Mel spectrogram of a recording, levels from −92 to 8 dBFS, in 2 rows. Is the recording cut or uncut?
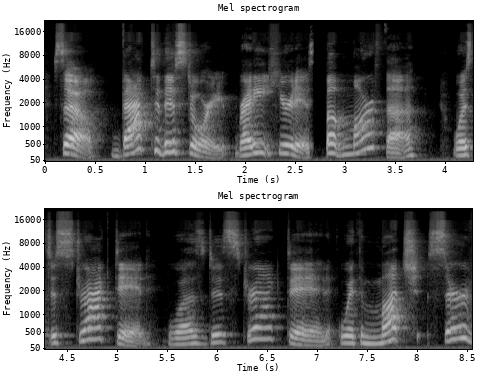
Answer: cut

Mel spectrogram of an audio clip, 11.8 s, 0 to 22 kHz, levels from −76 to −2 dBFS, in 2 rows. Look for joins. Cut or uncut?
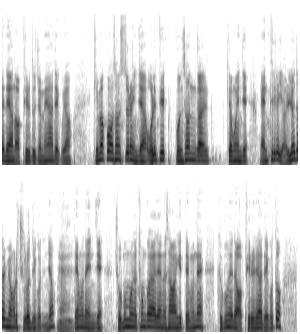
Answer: uncut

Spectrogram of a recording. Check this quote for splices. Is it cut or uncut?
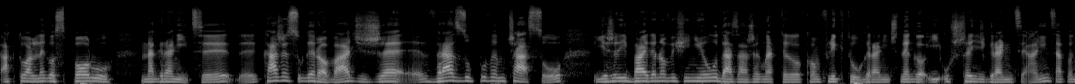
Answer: uncut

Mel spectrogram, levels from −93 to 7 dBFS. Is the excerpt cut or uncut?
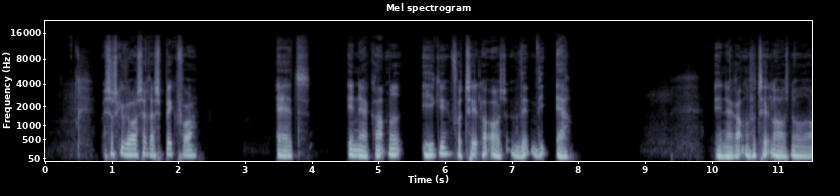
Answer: uncut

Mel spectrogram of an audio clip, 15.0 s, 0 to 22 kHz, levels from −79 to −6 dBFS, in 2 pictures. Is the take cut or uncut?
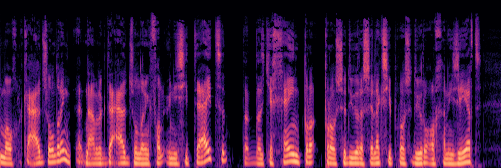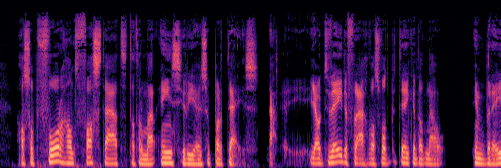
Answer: cut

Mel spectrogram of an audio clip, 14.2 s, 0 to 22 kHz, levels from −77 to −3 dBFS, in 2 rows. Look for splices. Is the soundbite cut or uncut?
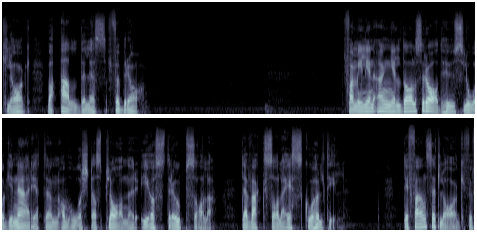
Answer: cut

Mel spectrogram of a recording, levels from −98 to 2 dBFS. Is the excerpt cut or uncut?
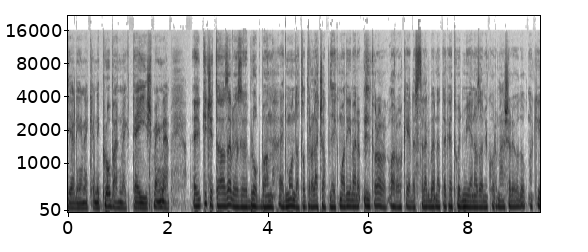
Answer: cut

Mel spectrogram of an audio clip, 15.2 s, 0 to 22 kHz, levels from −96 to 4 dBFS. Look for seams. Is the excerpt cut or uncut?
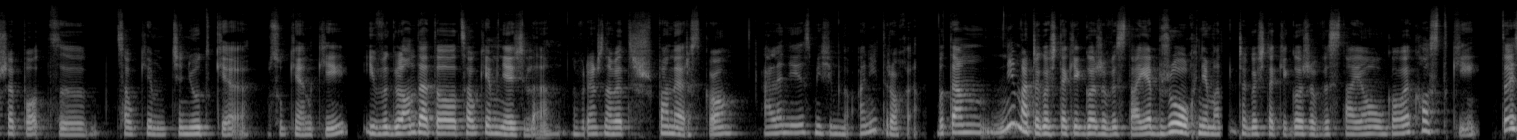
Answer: cut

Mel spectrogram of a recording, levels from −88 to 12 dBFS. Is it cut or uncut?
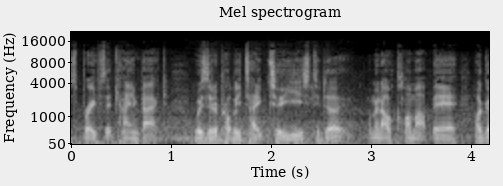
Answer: uncut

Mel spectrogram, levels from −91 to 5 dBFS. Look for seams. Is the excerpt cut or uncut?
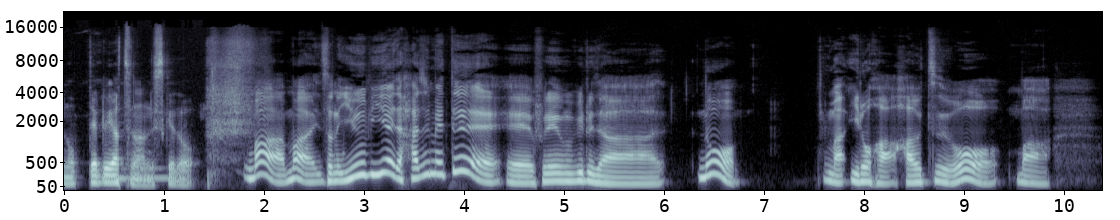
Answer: uncut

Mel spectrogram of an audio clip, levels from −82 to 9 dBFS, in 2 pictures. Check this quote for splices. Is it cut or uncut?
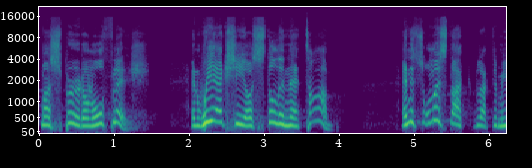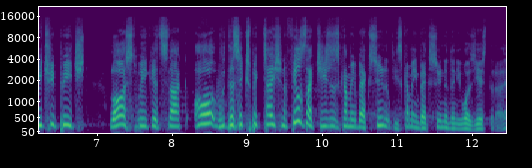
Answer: cut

